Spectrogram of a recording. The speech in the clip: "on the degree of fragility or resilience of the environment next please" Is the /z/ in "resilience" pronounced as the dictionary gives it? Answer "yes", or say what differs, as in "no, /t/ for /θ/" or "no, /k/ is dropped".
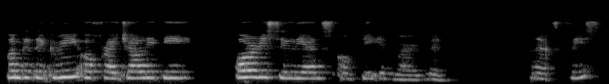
no, /s/ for /z/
